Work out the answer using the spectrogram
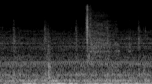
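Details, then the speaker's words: Diesel heater in warm-up mode, before reaching top temperature, set to run at 1.7 Hz once warmed up: steady low hum with faint light ticking; normal warm-up. "the fan is gonna ramp way, way up, and the fuel rate is gonna go way up to get it up to temperature."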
